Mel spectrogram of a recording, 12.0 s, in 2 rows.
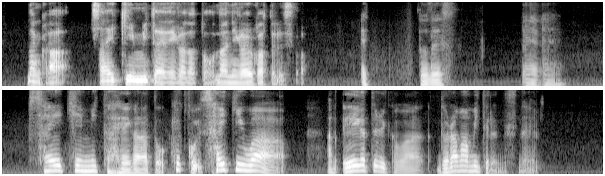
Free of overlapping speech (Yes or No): Yes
